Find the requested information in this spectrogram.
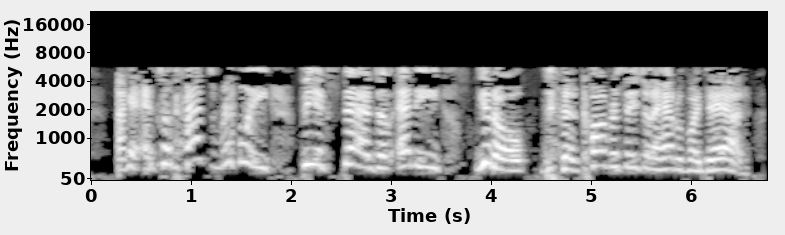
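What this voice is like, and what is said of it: Usual voice. Nothing is said of it.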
